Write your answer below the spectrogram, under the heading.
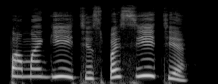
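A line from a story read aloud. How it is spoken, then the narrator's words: Scream. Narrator (Russian): закричала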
